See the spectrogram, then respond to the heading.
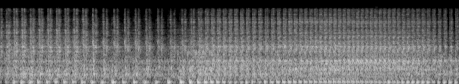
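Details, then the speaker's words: Royal Enfield Classic 350 motorcycle, parked a month and rusted after rain, sound changed since a Yamunotri ride: quick single-cylinder idle thumping with a loose clattery edge; abnormal engine noise, cause not yet known. "आवाज जो आ रही है ना बिल्कुल different आ रही है।"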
